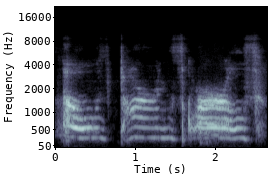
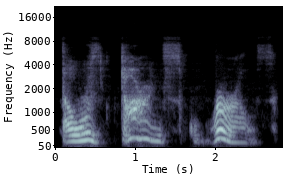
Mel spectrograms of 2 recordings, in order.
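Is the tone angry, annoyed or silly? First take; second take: angry; annoyed. First: It is said in an angry voice. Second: It is said in an annoyed voice.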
